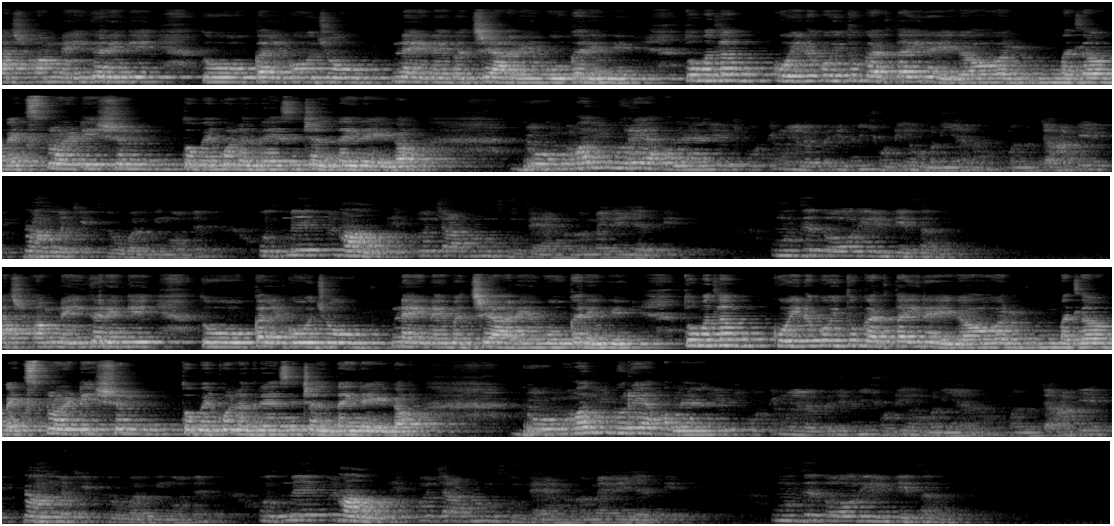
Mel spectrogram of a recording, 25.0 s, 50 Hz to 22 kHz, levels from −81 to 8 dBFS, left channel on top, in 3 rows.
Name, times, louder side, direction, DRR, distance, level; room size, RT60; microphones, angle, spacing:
voice 1, 0.0-13.7 16.8-17.1 19.2-19.5, right 2 dB, 55° right, 1 dB, 0.5 m, -22 dB
voice 2, 12.1-21.7 22.4-23.7, left 1 dB, 90° left, -5 dB, 1.2 m, -37 dB
2.7 x 2.1 x 2.7 m, 0.97 s
head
